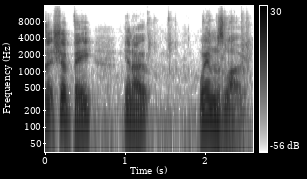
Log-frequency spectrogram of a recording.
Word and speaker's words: Wilmslow: whatever this is, Bromyard Wimslow. I know you think it's pronounced Wilmslow, but people who live there will let you know quite quickly that Wimslow is how they prefer to pronounce it.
